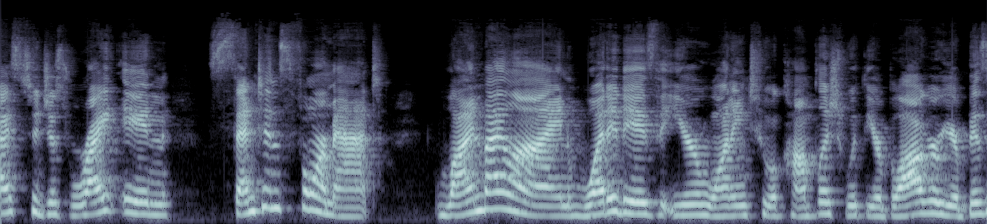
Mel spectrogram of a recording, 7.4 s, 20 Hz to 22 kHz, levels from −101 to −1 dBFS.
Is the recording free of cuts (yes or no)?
yes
